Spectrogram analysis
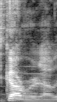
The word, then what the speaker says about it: Gerudo: It's not Gurudo, it's Garudo. That's this is how it is how it's pronounced officially if I remember correctly.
